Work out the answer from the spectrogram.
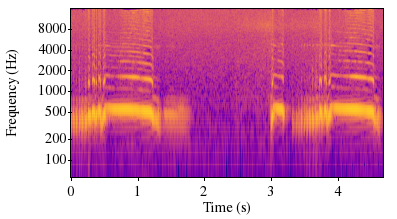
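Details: Two clear coos of a Barbary dove, recorded as training material for birds. Each is a long level tone that falls at the end and is trailed by short low notes. A silent gap separates them.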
